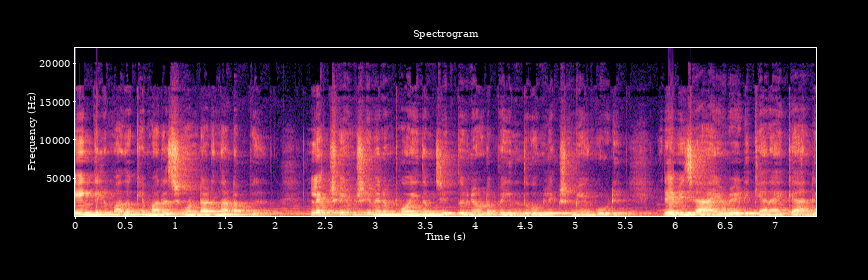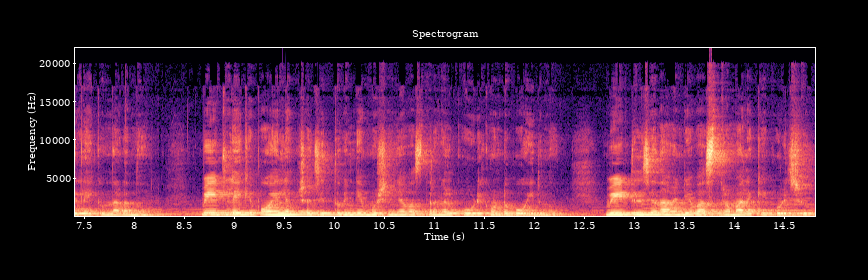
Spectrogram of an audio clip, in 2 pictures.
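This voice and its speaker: A woman narrating a romantic story in a steady, even storytelling manner. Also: medium pitch. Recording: roomy echo, faint background music.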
